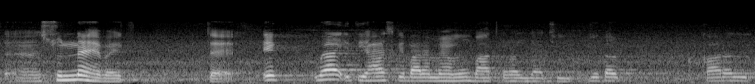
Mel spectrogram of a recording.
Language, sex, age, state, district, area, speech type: Maithili, male, 45-60, Bihar, Purnia, rural, spontaneous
